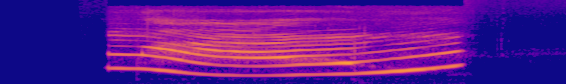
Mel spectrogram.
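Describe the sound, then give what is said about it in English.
A single long, drawn-out cat meow, clear, its pitch dipping and then rising toward the end, heard on its own with no talking. “I am a cat. I can climb trees.”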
